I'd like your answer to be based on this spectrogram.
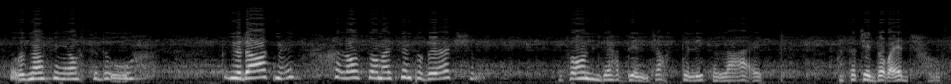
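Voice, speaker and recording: A woman's voice: mid-range voice, darkish tone, close to an everyday voice. An actress playing a frightened, tense woman on the run, narrating her ordeal with dramatic 1940s radio thriller acting. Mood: dread. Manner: dramatic, breathless, suspenseful delivery. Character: frightened young woman fugitive named Anna, tense, recounting her ordeal. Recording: noisy old 1940s radio recording.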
